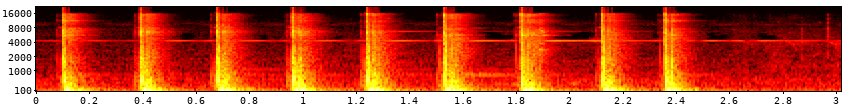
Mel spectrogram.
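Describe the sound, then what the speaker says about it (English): A small hammer drives a punch through a plug on a 1957 Johnson 7.5 HP outboard carburetor, giving nine sharp metallic strikes in a steady, even rhythm, close and loud, with no talk. "now I got a little hammer. I'm gonna drive a hole through it."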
